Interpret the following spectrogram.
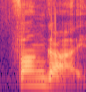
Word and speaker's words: fungi: And the I at the end of a word is pronounced as an I, like bronchi, fungi, nuclei.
